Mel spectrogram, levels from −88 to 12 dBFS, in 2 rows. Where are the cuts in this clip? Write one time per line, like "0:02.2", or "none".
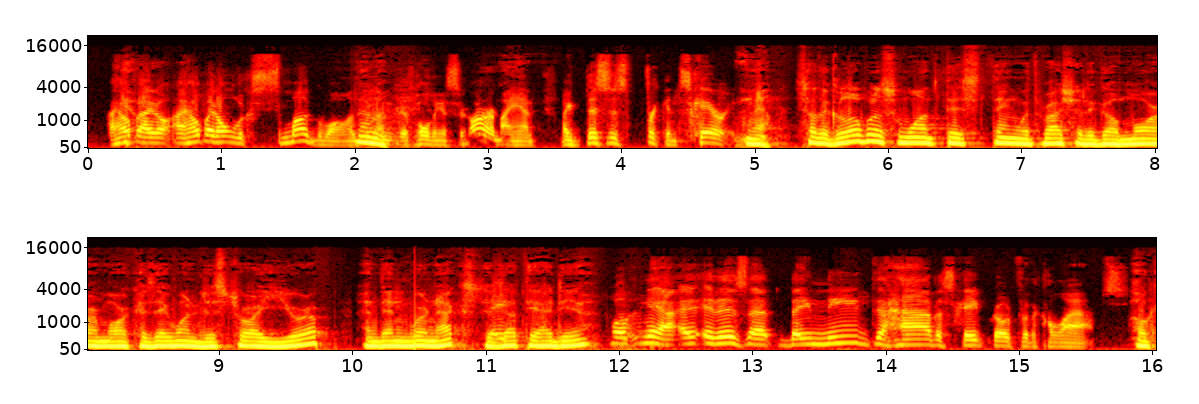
0:03.7
0:10.0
